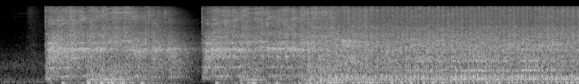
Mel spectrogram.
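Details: 2004 Suzuki LTZ400 quad after carburetor cleaning and fresh fuel: fires on choke, stumbles, catches and settles to fast idle; afterwards it shut off until idle was turned up, throttle set a bit low; no smoke.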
